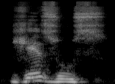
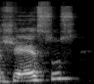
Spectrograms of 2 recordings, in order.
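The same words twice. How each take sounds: First: Modern Jesus, stressed on the last syllable; final-syllable stress on Jesus. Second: Put-on older Jesus, stressed on the first syllable. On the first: Teacher showing the shifted accent of the name, stress on SUS in Jesus. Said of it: "de uma sílaba para a posterior". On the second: Teacher showing the older form of the name, stress on JE in Jesus. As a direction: stress JE in Jesus, leaving the ending weak. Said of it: "deslocamento de um acento tônico". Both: Shown as a demonstration.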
